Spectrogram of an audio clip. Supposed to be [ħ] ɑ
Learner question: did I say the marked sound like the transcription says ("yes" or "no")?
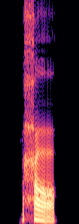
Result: yes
